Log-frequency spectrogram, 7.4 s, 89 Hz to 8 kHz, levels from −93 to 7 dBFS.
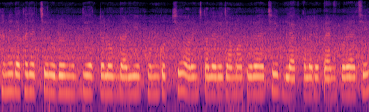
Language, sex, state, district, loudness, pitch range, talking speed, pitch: Bengali, female, West Bengal, Paschim Medinipur, -15 LUFS, 185-200 Hz, 220 wpm, 190 Hz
